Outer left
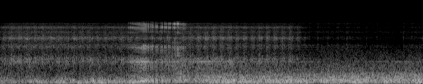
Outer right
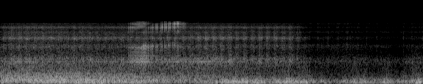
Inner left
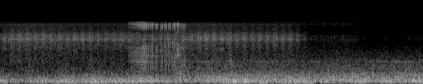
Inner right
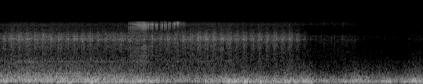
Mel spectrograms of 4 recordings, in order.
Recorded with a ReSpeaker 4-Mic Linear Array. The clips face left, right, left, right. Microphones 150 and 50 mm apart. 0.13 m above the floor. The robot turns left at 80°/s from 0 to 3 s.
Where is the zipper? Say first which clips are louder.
Outer left 2 dB, inner left 2 dB; 155° left; by 2.0 s 100° left.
